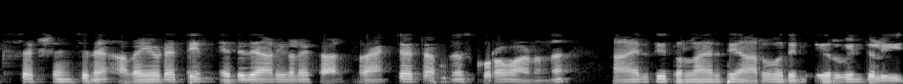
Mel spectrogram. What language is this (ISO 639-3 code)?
mal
